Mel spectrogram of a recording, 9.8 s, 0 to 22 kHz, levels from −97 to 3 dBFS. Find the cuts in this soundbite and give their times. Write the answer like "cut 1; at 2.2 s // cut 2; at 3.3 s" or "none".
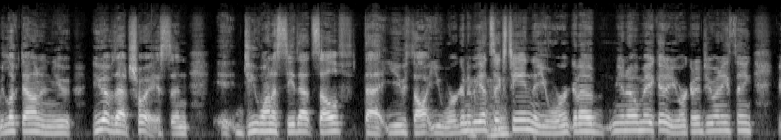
none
